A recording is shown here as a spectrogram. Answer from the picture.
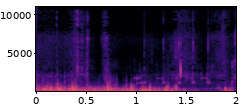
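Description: Low wind rumble on the microphone with light handling noise of a Motorola Razr V3M flip phone, and a few faint, short, high-pitched beeps in the second half.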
